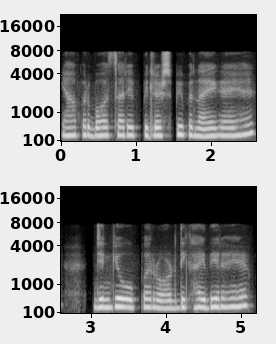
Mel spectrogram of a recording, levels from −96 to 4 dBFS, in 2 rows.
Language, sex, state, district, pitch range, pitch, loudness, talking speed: Hindi, female, Jharkhand, Ranchi, 210-225 Hz, 215 Hz, -15 LUFS, 185 wpm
